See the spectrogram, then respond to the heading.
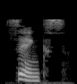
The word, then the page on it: sinks: British English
